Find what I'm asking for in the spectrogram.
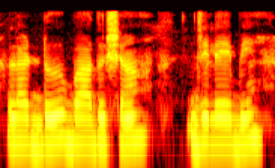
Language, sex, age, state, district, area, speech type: Telugu, female, 30-45, Andhra Pradesh, Kurnool, rural, spontaneous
